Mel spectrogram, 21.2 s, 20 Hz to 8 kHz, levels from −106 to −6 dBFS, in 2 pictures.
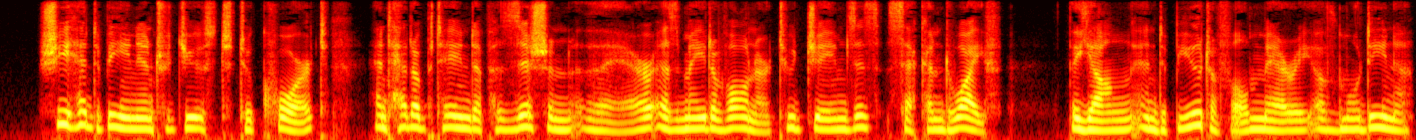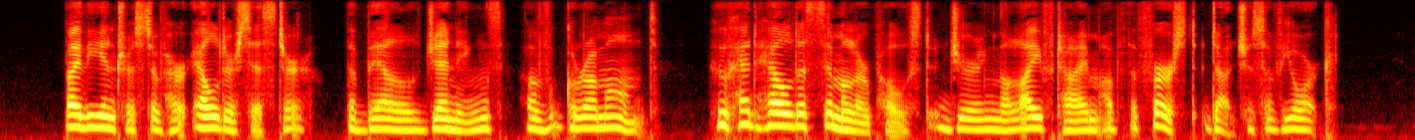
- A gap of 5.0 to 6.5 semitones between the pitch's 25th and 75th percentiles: No, average, 2.9 semitones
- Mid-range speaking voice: Yes, medium, 180 Hz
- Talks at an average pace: Yes, average, 155 wpm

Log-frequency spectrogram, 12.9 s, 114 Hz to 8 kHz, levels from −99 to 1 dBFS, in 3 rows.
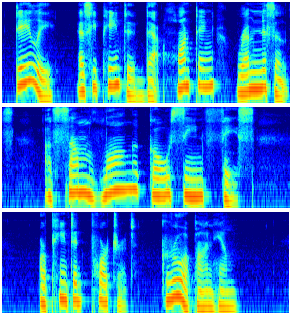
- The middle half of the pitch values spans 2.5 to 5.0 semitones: No, wide, 5.5 semitones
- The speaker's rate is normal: No, slow, 90 wpm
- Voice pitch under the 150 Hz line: No, high, 195 Hz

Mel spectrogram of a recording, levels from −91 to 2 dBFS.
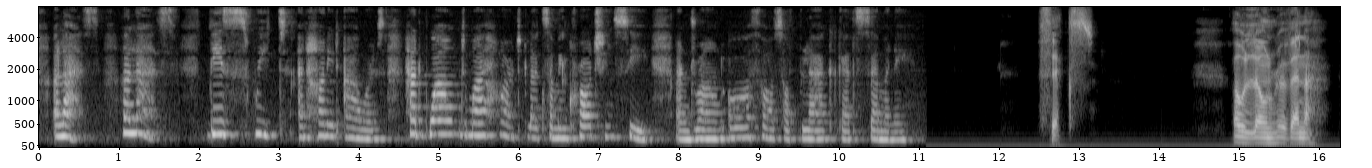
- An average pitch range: No, wide, 5.9 semitones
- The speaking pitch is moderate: No, high, 210 Hz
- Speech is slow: Yes, slow, 95 wpm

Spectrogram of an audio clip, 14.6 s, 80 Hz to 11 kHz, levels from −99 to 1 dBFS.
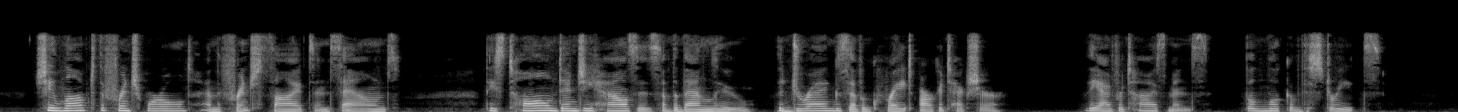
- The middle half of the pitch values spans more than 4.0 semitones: No, narrow, 2.6 semitones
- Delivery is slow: Yes, slow, 130 wpm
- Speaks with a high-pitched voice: Yes, high, 205 Hz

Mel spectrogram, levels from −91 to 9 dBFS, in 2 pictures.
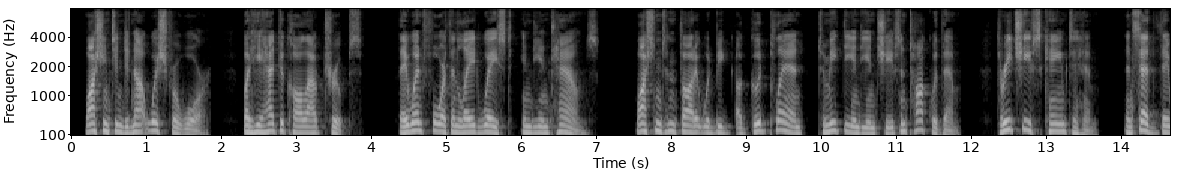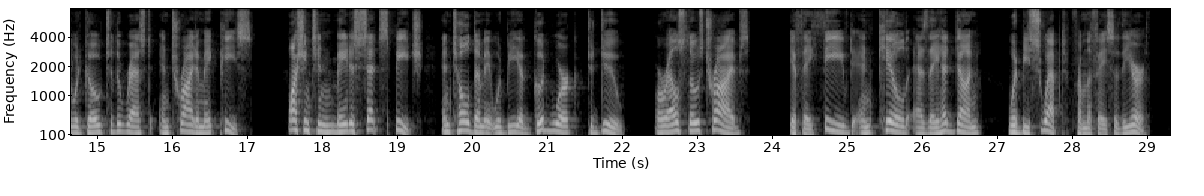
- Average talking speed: No, fast, 215 wpm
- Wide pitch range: No, average, 4.4 semitones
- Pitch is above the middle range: No, medium, 155 Hz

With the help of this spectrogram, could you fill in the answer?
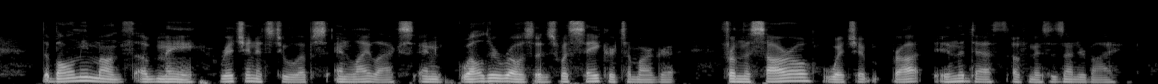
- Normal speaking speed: Yes, average, 155 wpm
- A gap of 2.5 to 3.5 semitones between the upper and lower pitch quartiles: Yes, average, 2.9 semitones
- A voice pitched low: Yes, low, 120 Hz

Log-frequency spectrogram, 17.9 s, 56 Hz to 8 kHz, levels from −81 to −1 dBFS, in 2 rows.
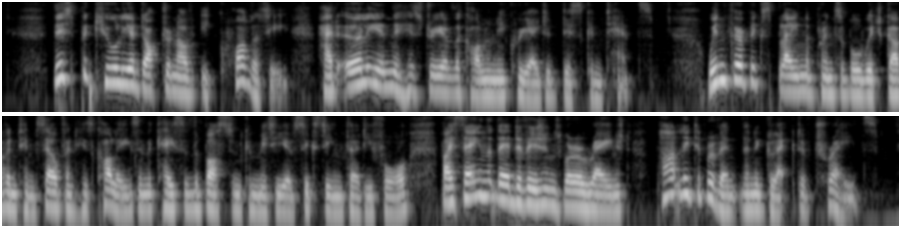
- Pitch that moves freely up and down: Yes, wide, 5.9 semitones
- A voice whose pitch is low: Yes, low, 130 Hz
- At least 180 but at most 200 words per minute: No, average, 165 wpm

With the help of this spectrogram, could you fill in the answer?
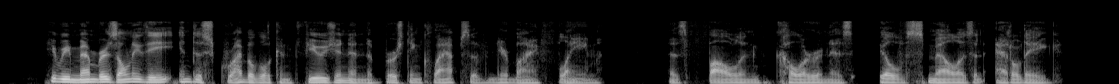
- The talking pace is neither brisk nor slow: Yes, average, 145 wpm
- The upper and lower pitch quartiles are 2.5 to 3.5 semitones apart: No, average, 5.1 semitones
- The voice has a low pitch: Yes, very low, 80 Hz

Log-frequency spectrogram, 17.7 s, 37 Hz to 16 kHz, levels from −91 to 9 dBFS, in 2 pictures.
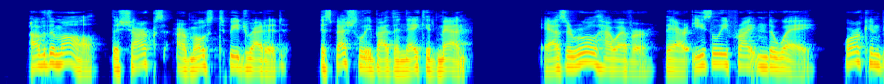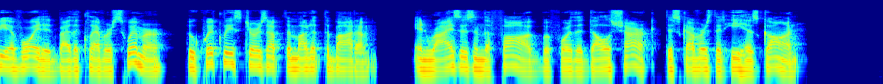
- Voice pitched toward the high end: No, low, 115 Hz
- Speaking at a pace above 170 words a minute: Yes, average, 185 wpm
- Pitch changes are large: No, average, 4.7 semitones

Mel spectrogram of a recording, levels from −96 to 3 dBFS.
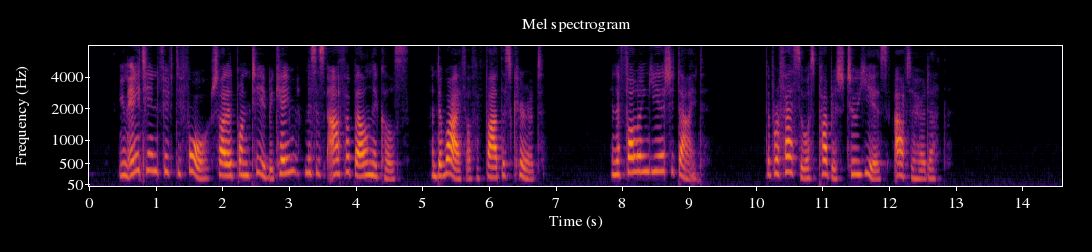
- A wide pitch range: Yes, wide, 7.5 semitones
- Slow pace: Yes, slow, 125 wpm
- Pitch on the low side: No, very high, 265 Hz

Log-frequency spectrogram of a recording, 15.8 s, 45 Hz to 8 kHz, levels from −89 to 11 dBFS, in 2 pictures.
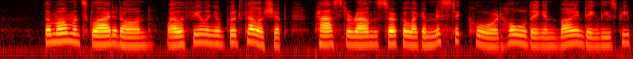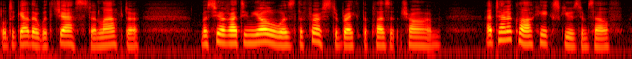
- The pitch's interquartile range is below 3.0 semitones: No, average, 3.4 semitones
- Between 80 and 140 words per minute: No, average, 165 wpm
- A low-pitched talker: No, medium, 170 Hz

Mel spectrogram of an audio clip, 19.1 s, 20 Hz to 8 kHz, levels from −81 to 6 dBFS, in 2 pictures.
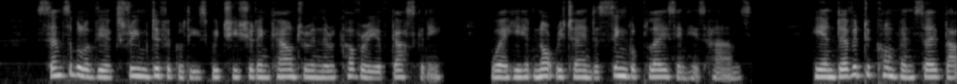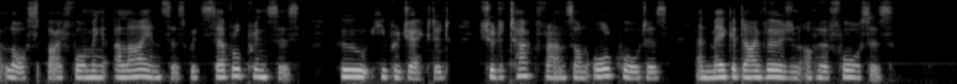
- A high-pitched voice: Yes, high, 195 Hz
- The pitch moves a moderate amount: No, narrow, 1.9 semitones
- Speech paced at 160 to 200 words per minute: Yes, average, 165 wpm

